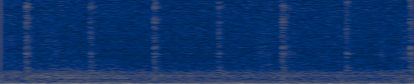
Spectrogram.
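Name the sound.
car engine while slowing down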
